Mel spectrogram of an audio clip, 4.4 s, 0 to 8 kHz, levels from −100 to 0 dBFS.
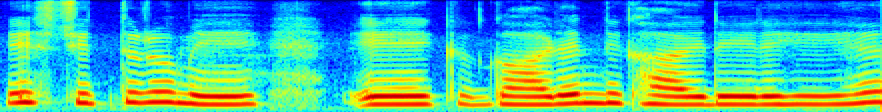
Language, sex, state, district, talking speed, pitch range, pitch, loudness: Hindi, female, Jharkhand, Ranchi, 120 wpm, 215-255 Hz, 220 Hz, -12 LUFS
